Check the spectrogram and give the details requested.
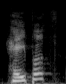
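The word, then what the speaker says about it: ha'porth: In fact, modern speech has failed to keep up with inflation, and usually you'll just get a half penny's worth, pronounced hapeth.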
